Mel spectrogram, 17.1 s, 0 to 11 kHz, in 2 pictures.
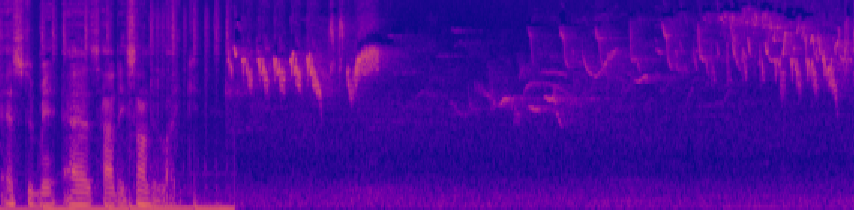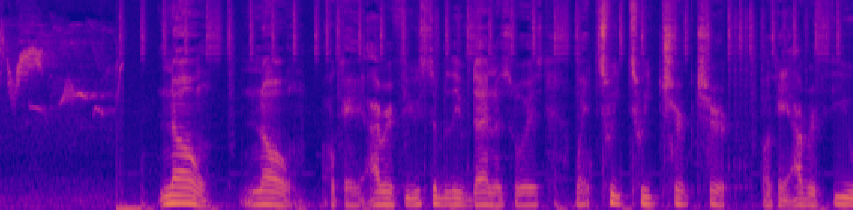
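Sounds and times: songbird chirping and whistling: 0:01.3 - 0:17.0.

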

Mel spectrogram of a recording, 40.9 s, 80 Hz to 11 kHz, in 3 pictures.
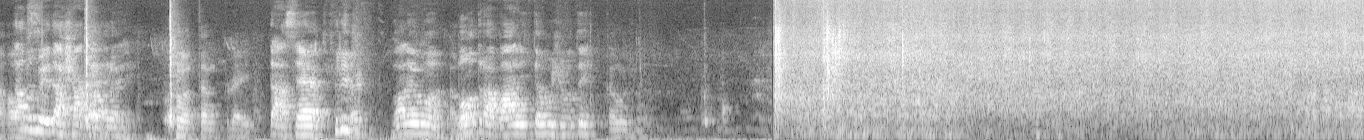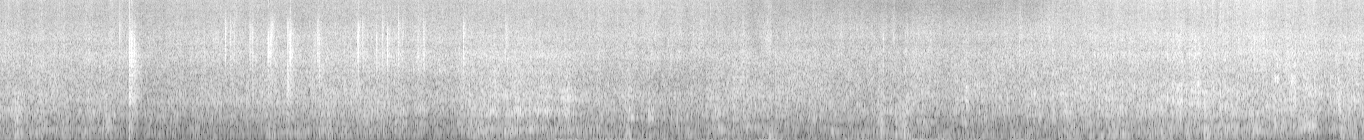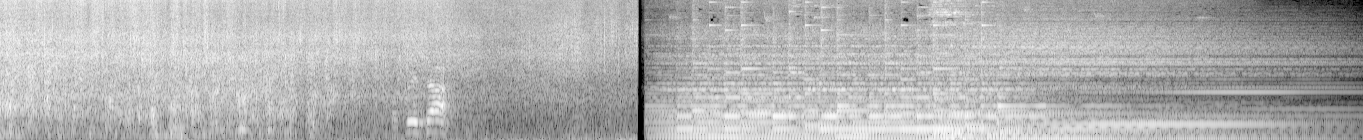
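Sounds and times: sharp water splashes: 0:07.8 - 0:31.6
hose spraying water: 0:07.8 - 0:33.7.

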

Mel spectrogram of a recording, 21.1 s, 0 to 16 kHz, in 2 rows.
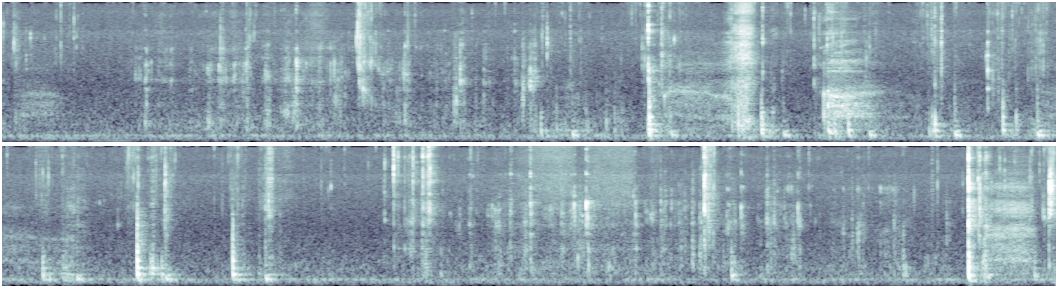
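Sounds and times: close-up chewing: 0:00.0 - 0:06.9, 0:07.5 - 0:21.0.

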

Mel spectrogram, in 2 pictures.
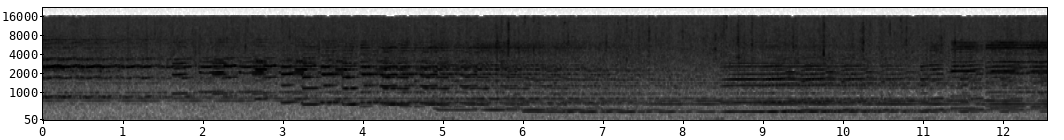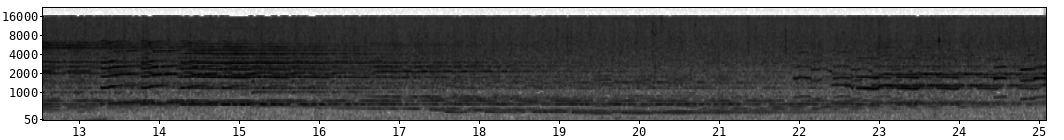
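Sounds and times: rain hiss: 0:00.0 - 0:25.0
slow woodwind melody: 0:00.0 - 0:25.0.

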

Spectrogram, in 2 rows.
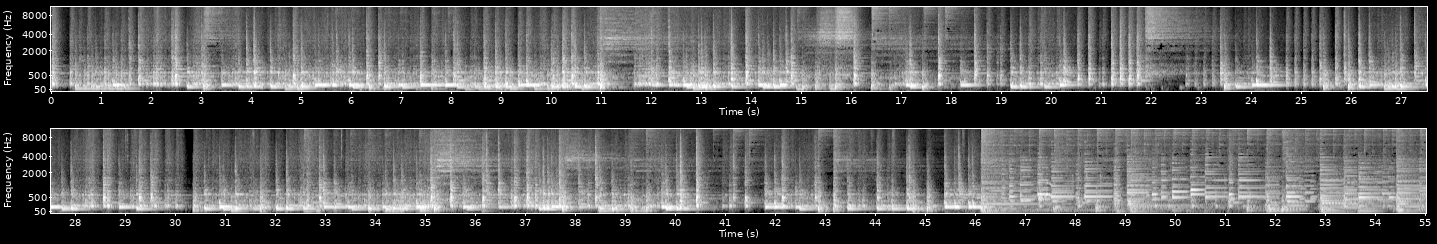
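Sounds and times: jazz drum solo: 0:00.0 - 0:55.0
piano: 0:00.0 - 0:55.0
upright bass: 0:46.1 - 0:55.0.

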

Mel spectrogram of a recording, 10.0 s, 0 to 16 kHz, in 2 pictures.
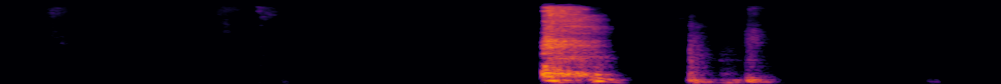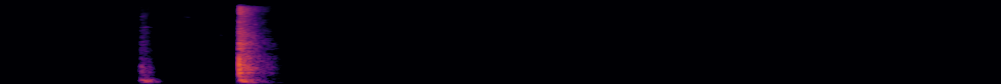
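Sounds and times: person coughing: 0:02.7 - 0:03.2.

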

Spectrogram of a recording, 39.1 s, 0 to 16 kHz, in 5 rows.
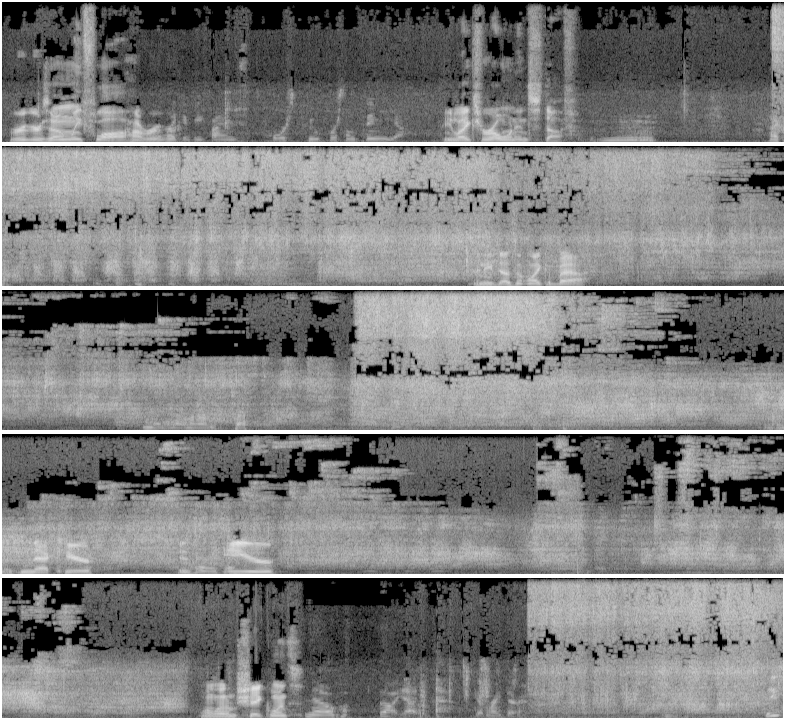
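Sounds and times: water spraying from hose nozzle: 0:07.7 - 0:33.2, 0:36.5 - 0:39.0.

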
